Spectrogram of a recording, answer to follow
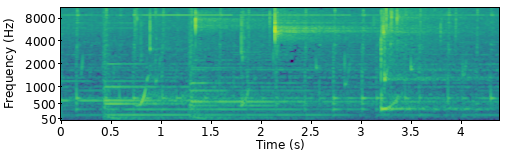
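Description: Water drops falling with a few short rising plinks, over a soft, steady ambient music bed.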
